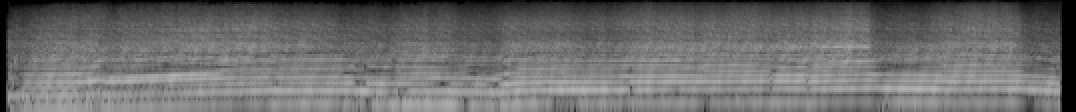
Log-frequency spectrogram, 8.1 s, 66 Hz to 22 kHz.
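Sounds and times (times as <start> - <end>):
motorcycle noise: 0.0 - 8.0.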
